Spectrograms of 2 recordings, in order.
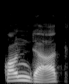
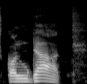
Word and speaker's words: conduct: asked you to read when it is upper to lower international conduct then it is a noun and white is the other round lower to upper intonation then it becomes a verb so it is conduct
